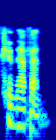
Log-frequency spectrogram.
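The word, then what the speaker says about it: cynefin: it would be pronounced in ofin but it's actually a Welsh word that is pronounced kin Evan and the reason I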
